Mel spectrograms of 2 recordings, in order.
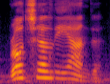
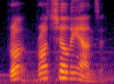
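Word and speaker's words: Brocéliande: Hang on, let me just correct my pronunciation here. Broceliande. Broceliande.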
